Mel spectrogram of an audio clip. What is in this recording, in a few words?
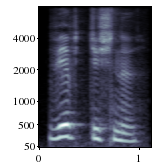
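"вевттьысьны", Komi, female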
